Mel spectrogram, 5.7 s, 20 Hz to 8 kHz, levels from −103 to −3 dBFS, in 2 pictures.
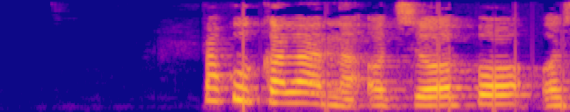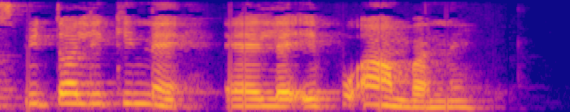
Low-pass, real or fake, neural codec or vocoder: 7.2 kHz; real; none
